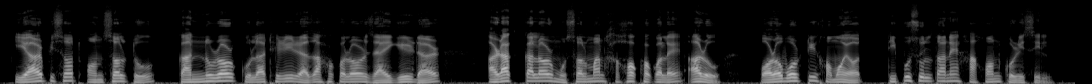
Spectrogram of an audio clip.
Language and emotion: Assamese, neutral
